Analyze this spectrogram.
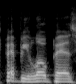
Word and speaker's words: Lopes: And it's not uh it's spelled Pepe Lopes, but that's Pepe Lopez and Don Kent against Frank Monty and Steve Kovac.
